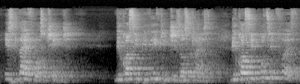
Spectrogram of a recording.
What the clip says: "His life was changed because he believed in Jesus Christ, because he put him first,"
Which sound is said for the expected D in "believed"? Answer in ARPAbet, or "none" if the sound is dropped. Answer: D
